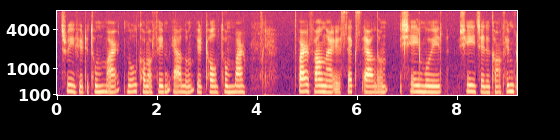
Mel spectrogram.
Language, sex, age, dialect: Faroese, female, 15-35, Suðuroy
